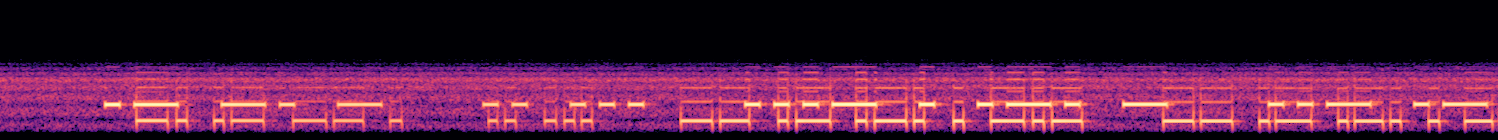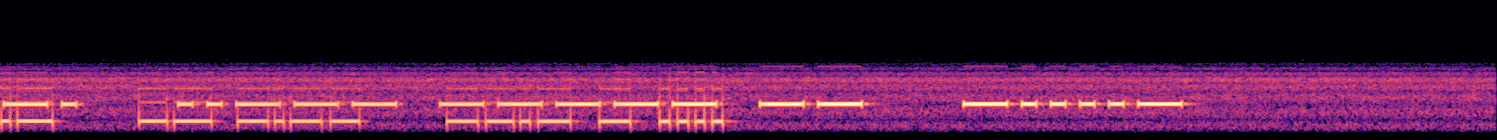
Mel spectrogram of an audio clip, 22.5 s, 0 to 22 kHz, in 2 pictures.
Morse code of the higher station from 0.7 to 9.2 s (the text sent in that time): ANT IS VERT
